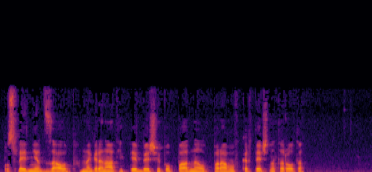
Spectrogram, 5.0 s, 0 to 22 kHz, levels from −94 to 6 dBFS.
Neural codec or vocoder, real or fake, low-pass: none; real; 10.8 kHz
